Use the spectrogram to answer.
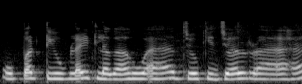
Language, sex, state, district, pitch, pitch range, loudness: Hindi, female, Jharkhand, Garhwa, 255 Hz, 250-265 Hz, -15 LUFS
